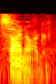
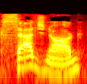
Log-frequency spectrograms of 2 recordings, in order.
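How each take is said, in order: First: The first syllable is said like 'sigh'. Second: The first syllable is said like 'saj'. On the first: The speaker calls it right. "it's pronounced like you let out a sigh and you drank some eggnog" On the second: The speaker calls it wrong. "it sounds like Sajnog"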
